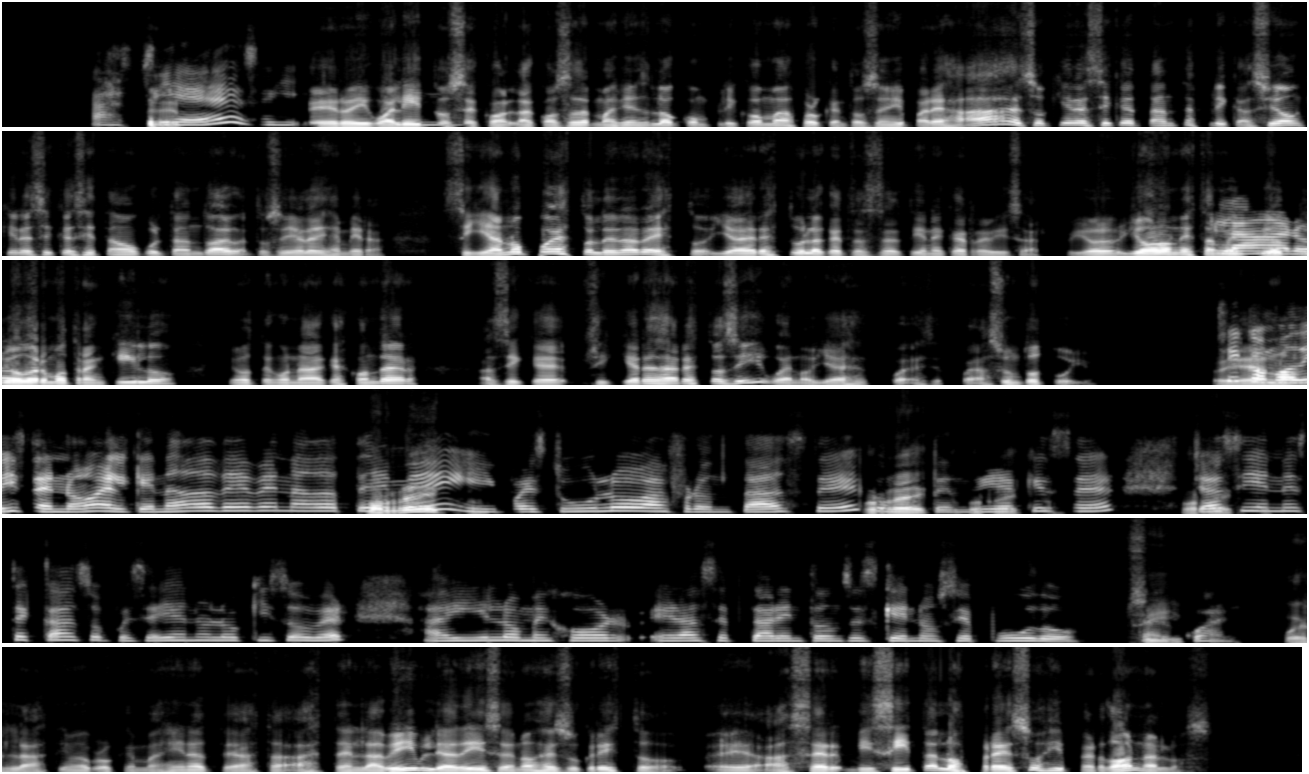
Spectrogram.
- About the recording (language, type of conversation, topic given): Spanish, podcast, ¿Cómo se construye la confianza en una pareja?
- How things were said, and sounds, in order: tapping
